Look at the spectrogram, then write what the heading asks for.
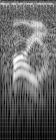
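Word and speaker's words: Marja: Spells it M-A-R-J-A, pronounced Maria.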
